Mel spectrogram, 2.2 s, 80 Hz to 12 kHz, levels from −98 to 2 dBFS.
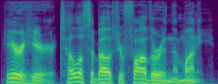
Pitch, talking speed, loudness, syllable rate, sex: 115 Hz, 275 wpm, -17 LUFS, 7.5 syllables/s, male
